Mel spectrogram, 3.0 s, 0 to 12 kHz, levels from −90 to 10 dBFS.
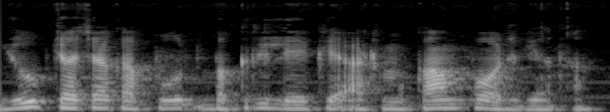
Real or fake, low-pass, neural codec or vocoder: real; 10.8 kHz; none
